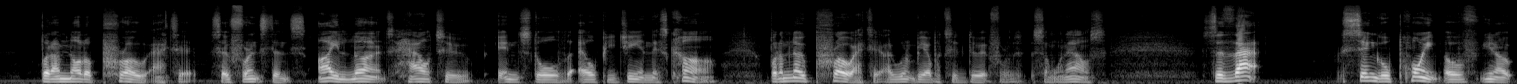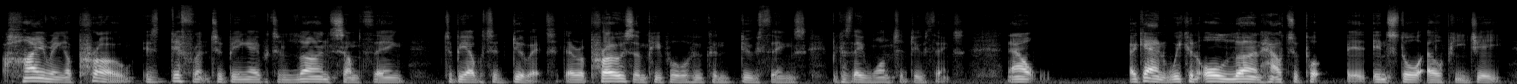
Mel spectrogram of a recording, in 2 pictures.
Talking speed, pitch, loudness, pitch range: 170 wpm, 115 Hz, -20 LUFS, 105-130 Hz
